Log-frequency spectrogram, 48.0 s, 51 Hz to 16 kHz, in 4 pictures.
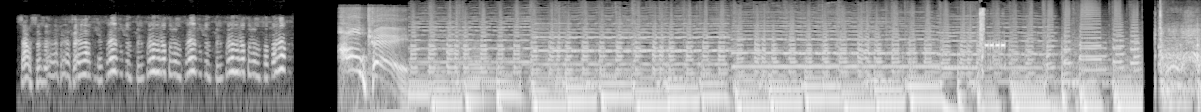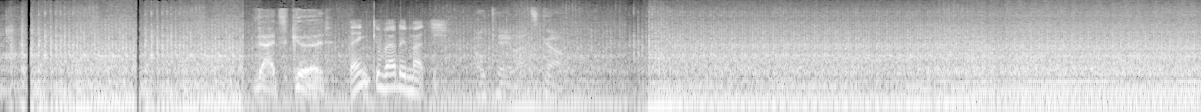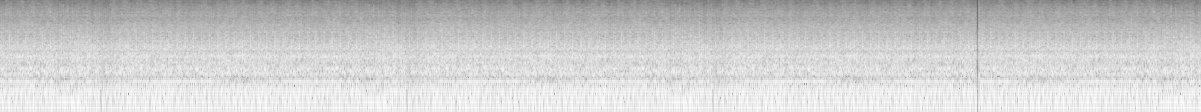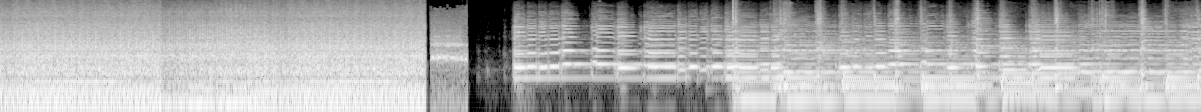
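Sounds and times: tractor engine running: 11.6s - 40.3s.

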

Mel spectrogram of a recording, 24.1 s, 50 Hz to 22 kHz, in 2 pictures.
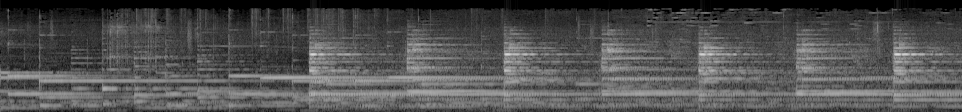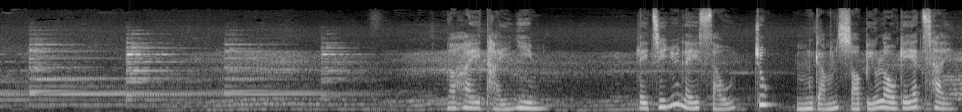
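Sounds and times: bells ringing: 0.0s - 16.9s.

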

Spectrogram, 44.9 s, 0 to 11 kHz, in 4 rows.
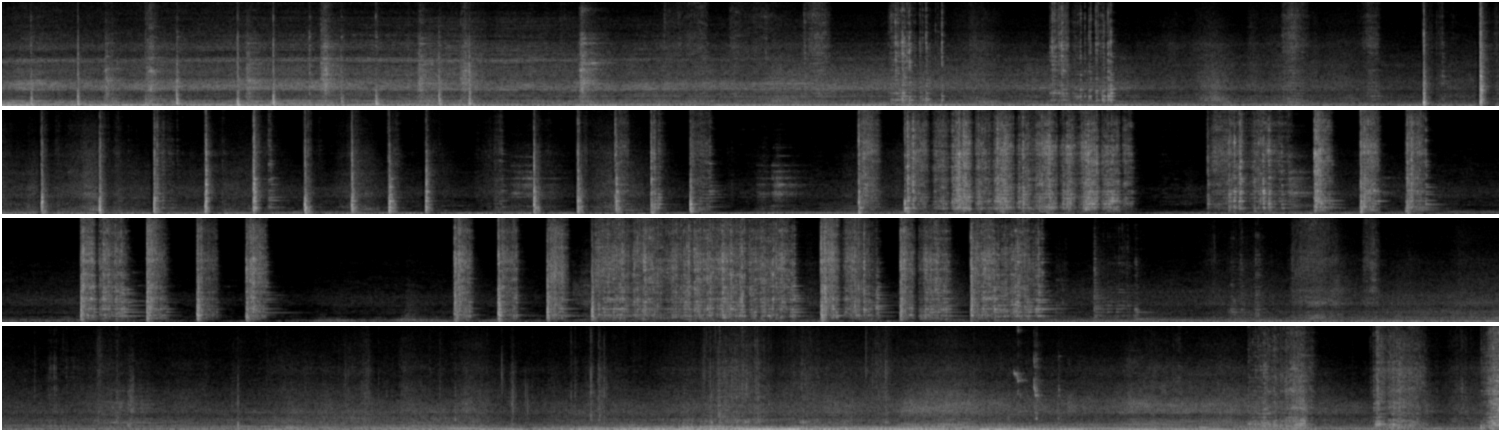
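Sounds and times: trowel tapping steel mould: 0.0s - 3.7s
trowel scraping concrete mix: 0.0s - 22.1s, 23.0s - 24.6s, 25.8s - 32.9s, 37.9s - 41.6s, 42.5s - 44.9s.

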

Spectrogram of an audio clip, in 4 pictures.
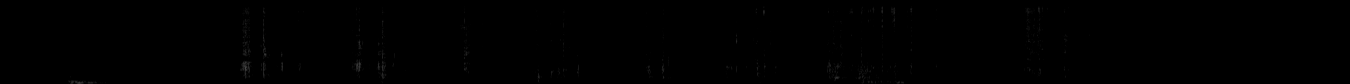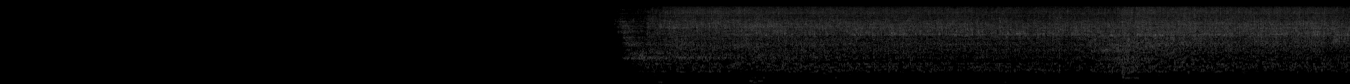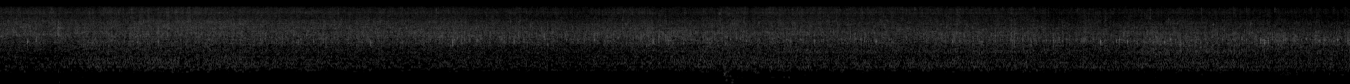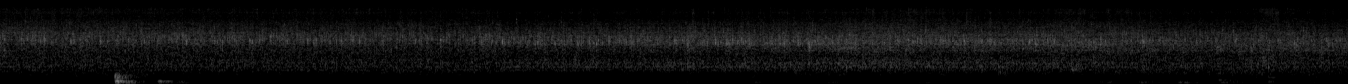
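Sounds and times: chicken sizzling in frying pan: 19.6s - 53.9s.

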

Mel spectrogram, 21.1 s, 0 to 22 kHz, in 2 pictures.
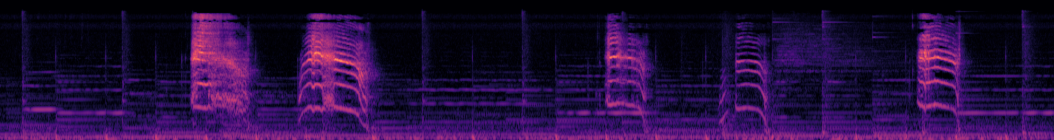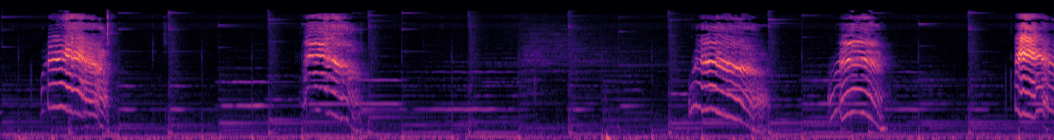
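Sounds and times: soft background music: 0.0s - 21.0s
kitten meowing: 1.8s - 3.9s, 5.8s - 7.9s, 9.0s - 11.8s, 13.5s - 14.6s, 17.4s - 19.6s, 20.6s - 21.0s.

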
